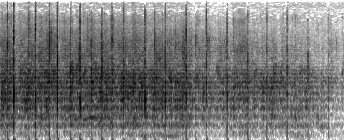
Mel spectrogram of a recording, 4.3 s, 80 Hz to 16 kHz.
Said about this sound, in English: Let's give a round of applause for 1440 Interact.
